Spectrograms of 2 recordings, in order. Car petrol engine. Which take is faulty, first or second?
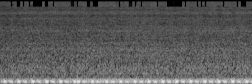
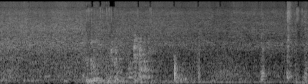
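second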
